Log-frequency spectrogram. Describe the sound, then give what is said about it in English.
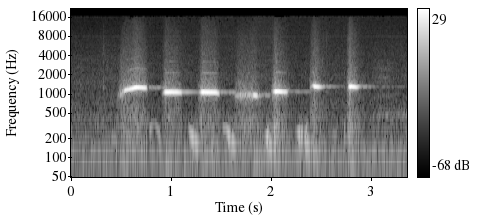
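A person whistles a song as seven clear, sustained notes in a brisk, even rhythm. The tone is pure and loud, with short gaps between notes and nothing else beneath it. “If I start to whistle,”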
